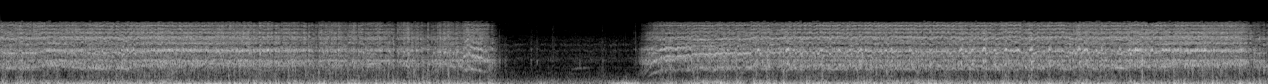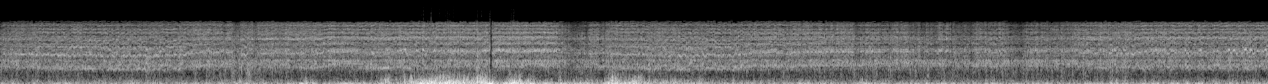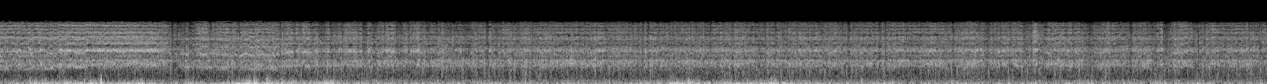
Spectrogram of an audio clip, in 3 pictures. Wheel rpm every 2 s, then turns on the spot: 220, 230, 60, 160, 210, 220, 210, 220, 220, 220, 230, 230, 210, 220, 230, 230, 230, 230, 230.
4-6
